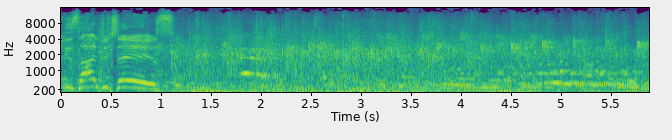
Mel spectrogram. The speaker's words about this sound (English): Or you can clap for Jesus.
